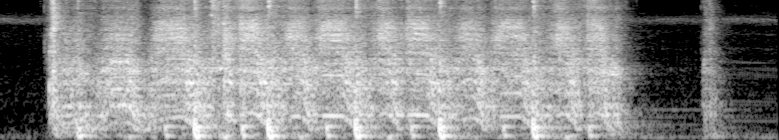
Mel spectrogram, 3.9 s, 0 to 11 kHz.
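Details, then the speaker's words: Kohler 26.5 EFI ECV749 V-twin on a Toro Z-Master 5000 after a rebuild, cranked after a backfire that blew smoke from the air cleaner. Uneven, lurching compression beats and it won't catch. The owner suspects bent pushrods so the valves aren't opening. "That pop and then the smoke came out of the air cleaner and then it sounded different when I cranked it after that. I have a feeling I blew something such as the rods, the push rods, so that the valves aren't opening now."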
